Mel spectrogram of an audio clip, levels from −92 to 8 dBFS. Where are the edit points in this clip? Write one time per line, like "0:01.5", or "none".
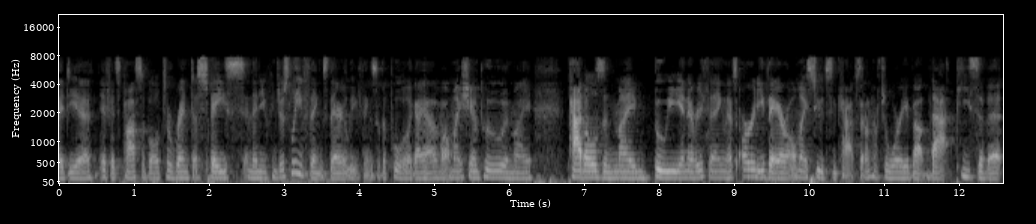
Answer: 0:01.4

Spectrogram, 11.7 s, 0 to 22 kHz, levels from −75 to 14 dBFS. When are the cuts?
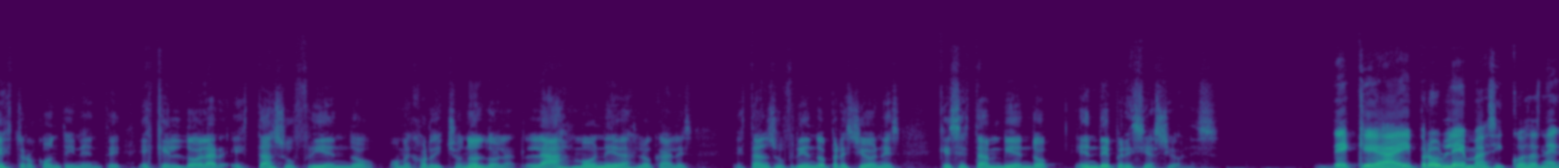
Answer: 0:01.0
0:08.0

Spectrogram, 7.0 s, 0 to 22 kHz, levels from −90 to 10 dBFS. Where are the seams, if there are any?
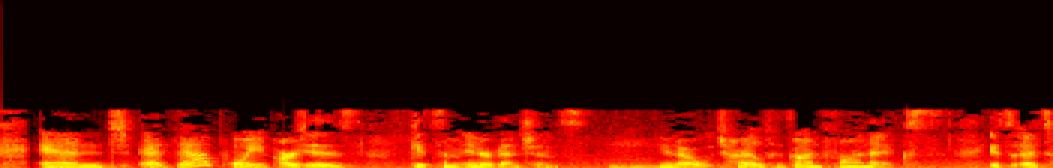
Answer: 0:02.0
0:04.8
0:05.2

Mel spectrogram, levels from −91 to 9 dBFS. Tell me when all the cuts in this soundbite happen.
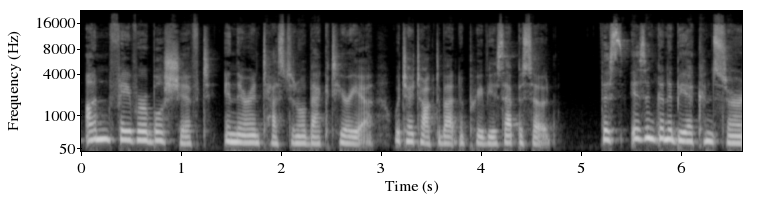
none

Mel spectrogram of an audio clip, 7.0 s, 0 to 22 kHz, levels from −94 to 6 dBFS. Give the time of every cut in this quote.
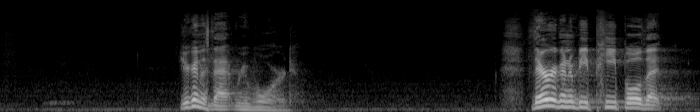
0:02.1

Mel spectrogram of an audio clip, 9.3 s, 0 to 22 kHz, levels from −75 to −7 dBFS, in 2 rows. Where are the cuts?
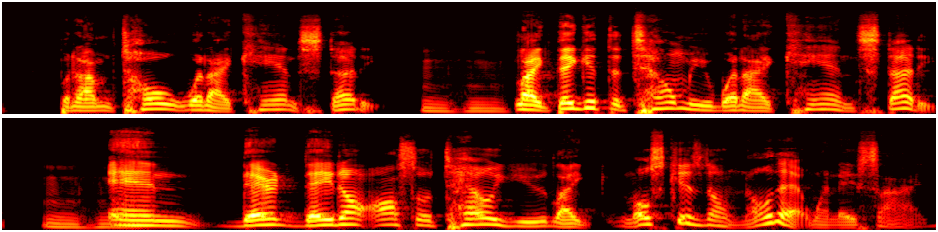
0:02.0
0:04.8

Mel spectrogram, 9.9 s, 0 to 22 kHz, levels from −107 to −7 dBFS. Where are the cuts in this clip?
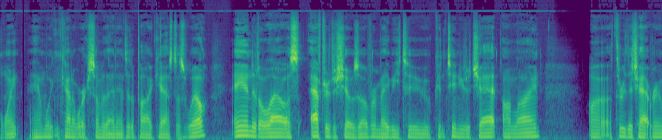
none

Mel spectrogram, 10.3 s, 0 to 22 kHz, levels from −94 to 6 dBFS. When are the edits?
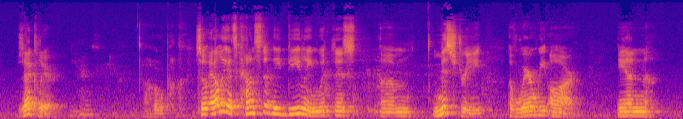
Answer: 0:01.0
0:02.8
0:07.6

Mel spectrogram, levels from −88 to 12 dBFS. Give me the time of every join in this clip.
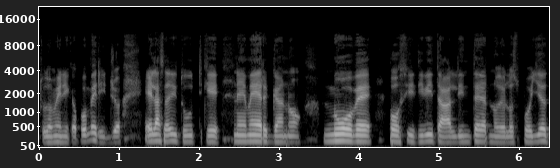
0:01.5
0:02.0
0:02.4
0:04.3

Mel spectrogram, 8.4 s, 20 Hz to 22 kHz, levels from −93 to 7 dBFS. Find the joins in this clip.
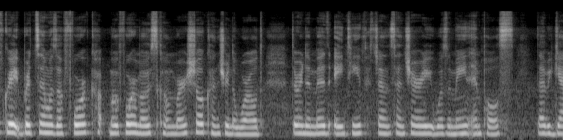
none

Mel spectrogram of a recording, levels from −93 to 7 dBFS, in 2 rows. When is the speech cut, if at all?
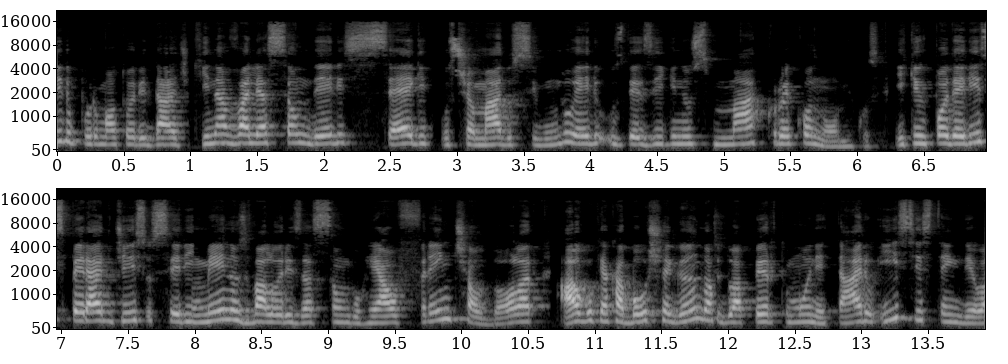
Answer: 0:01.0
0:02.8
0:06.2
0:06.6
0:08.0
0:10.6
0:11.9

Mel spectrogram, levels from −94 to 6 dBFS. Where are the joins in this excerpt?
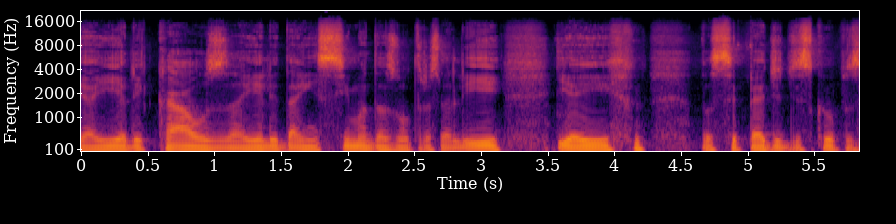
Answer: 0:02.7

